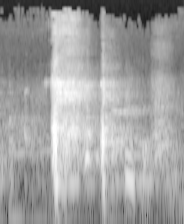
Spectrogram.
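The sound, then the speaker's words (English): Coughing from a tickle in the throat: two sharp, throaty coughs about half a second apart, followed by a quieter, breathy catch. “Sorry, got a tickle in my throat.”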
